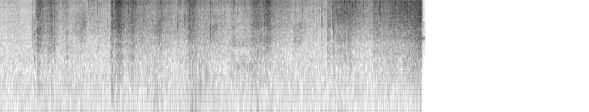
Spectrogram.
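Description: Irregular rustling and crunching in dry leaf litter and twigs close to the microphone, which cuts off abruptly about three seconds in.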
